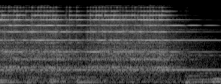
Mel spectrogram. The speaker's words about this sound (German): Schulglocke. Oder? Ja.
